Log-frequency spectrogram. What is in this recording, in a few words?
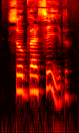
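"subversiv", Swedish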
